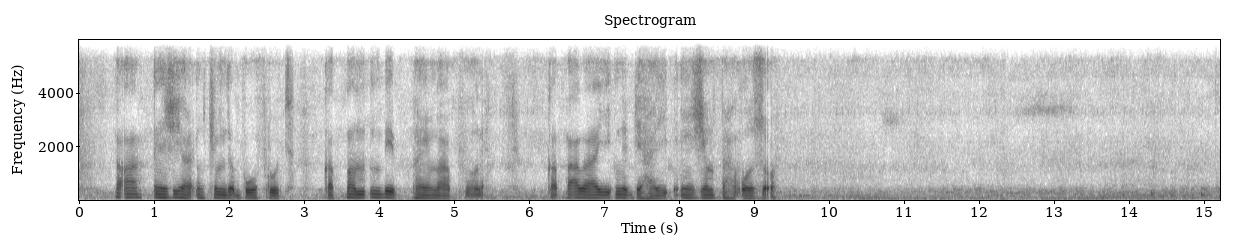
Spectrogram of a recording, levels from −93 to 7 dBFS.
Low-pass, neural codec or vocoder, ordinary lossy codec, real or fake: 5.4 kHz; autoencoder, 48 kHz, 32 numbers a frame, DAC-VAE, trained on Japanese speech; Opus, 16 kbps; fake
